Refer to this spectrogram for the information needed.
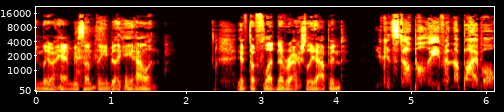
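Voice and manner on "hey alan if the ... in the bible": mimicked whisper. Retelling how a friend passed on forbidden ideas: imitating a friend whispering.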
